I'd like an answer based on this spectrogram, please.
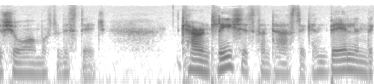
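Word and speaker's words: Karen Cliche: I like Karen Cleach, as that apparently is how to pronounce her name.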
